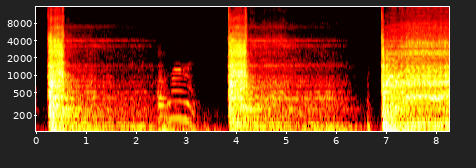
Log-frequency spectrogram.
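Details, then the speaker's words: 1971 Dodge A500 ex-US Air Force dump truck, reportedly with a 318 engine, after the distributor and timing were adjusted: three crank attempts each start with a harsh grinding burst, with a brief rising whine between them. Cause not confirmed. "Whoa. God, that's a terrible sound."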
